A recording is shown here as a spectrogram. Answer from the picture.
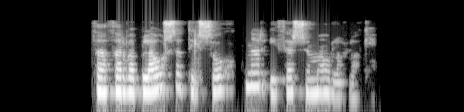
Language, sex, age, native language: Icelandic, female, 40-49, Icelandic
